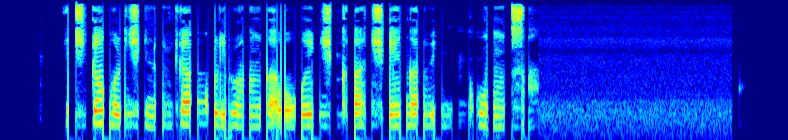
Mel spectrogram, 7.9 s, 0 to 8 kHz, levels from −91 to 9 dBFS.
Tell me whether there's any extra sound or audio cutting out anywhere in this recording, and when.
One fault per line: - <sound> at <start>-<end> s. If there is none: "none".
none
